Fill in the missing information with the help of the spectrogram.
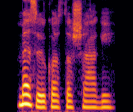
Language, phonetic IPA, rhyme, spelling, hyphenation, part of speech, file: Hungarian, [ˈmɛzøːɡɒzdɒʃaːɡi], -ɡi, mezőgazdasági, me‧ző‧gaz‧da‧sá‧gi, adjective, Hu-mezőgazdasági.ogg
- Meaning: 1. agricultural (of or relating to agriculture) 2. agricultural, agrarian, rural, farming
